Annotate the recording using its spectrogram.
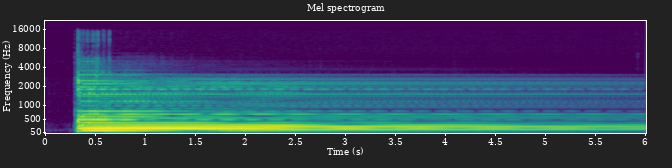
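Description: A G chord strummed once on guitar about a third of a second in, then left to ring and slowly fade.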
